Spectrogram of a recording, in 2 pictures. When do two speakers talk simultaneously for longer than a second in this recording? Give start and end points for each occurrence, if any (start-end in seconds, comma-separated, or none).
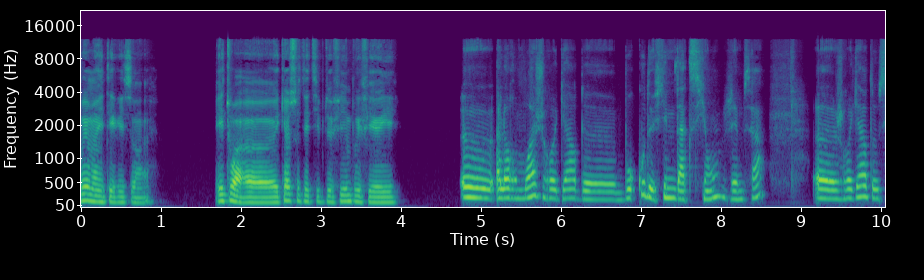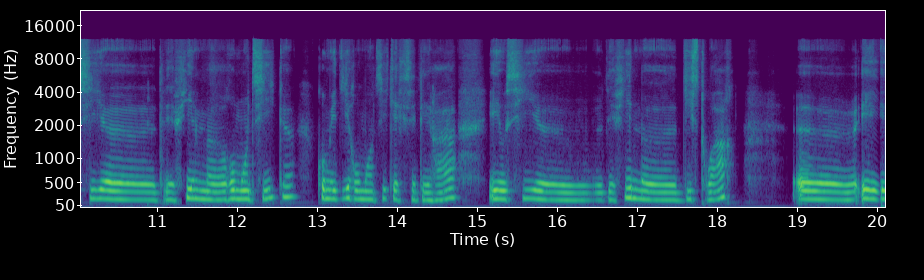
none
